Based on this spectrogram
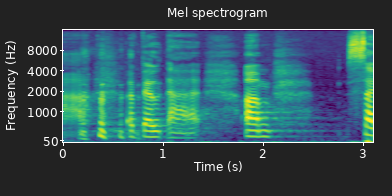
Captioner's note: laughs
